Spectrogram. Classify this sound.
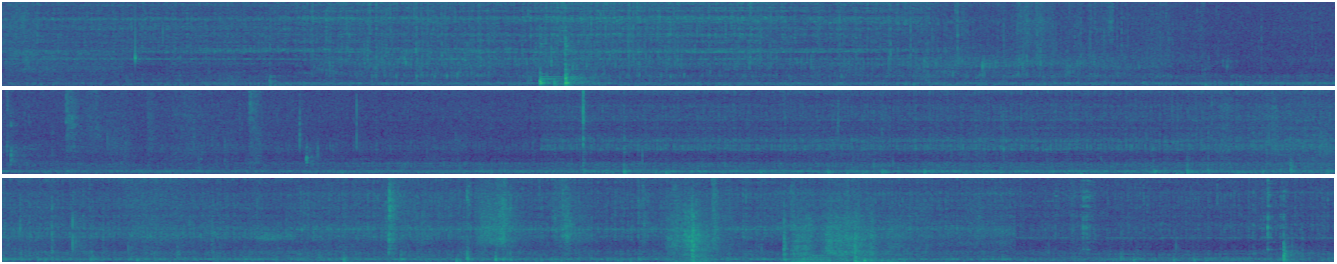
Sound effects > Objects / House appliances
